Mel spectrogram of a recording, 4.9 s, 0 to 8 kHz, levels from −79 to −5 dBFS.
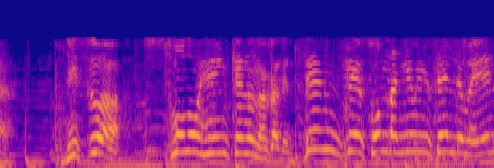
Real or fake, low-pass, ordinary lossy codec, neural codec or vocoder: fake; 7.2 kHz; AAC, 16 kbps; codec, 16 kHz, 4 kbps, X-Codec, HuBERT features, trained on general audio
